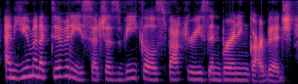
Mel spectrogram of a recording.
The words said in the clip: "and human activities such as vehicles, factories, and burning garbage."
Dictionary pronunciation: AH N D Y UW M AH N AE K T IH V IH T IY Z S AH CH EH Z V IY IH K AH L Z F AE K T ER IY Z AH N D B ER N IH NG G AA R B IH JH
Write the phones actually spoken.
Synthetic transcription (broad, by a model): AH N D Y UW M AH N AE K T IH V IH T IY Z S AH CH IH Z V IY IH K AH L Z F AE K T ER IY Z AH N B ER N IH NG G AA R B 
